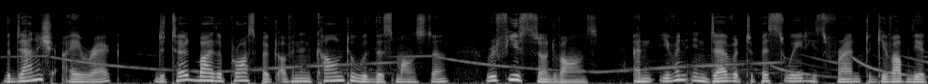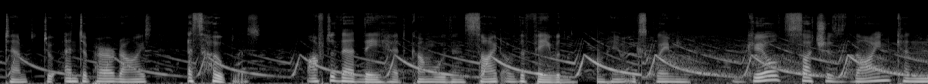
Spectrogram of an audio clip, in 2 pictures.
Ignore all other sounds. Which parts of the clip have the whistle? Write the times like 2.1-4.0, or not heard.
not heard.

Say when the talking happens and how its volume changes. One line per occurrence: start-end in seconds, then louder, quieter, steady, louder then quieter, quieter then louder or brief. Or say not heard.
0.0-18.5 steady.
